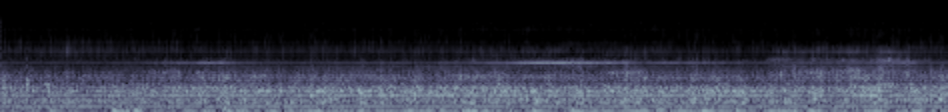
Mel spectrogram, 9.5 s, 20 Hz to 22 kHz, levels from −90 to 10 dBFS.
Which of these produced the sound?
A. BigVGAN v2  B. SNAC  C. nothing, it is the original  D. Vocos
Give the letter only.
A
